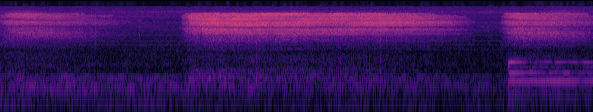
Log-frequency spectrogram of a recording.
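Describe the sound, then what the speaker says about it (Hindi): Sheetkari pranayama: hissing breaths drawn in through the mouth past the teeth with the tongue behind them and let out through the nose, repeated in long airy pulses with a soft snort-like texture, close and steady with no talking. "फिर शीतकारी, दांतों के पीछे जीभ लगा दी, मुख से लिया, नाक से छोड़ दिया"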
